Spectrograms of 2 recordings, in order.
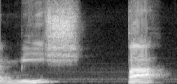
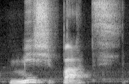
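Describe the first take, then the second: First: "mishpat" broken into mish, pa and a separate final t; sounded-out word. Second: "mishpat" run together as one word; joined-up reading. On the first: Teacher assembling the expression for students, "mishpat" said in separated sounds. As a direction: spell out "mishpat" slowly, piece by piece. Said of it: "Então a expressão é". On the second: Teacher giving students the finished reading, "mishpat" said as a whole word. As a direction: blend "mishpat" smoothly, mish straight into pat. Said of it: "Essa é a leitura". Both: Shown as a demonstration.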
